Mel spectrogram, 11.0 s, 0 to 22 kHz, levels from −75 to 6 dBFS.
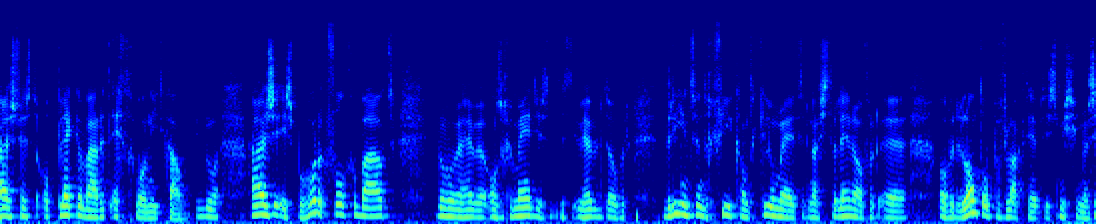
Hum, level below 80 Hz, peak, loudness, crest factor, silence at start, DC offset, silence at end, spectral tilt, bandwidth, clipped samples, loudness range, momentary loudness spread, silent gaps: none; -62 dBFS; -20 dBFS; -38 LUFS; 18 dB; 0 s; under 0.1%; 0 s; -6 dB/octave; 15.5 kHz; under 0.1%; 2 LU; 9 LU; none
